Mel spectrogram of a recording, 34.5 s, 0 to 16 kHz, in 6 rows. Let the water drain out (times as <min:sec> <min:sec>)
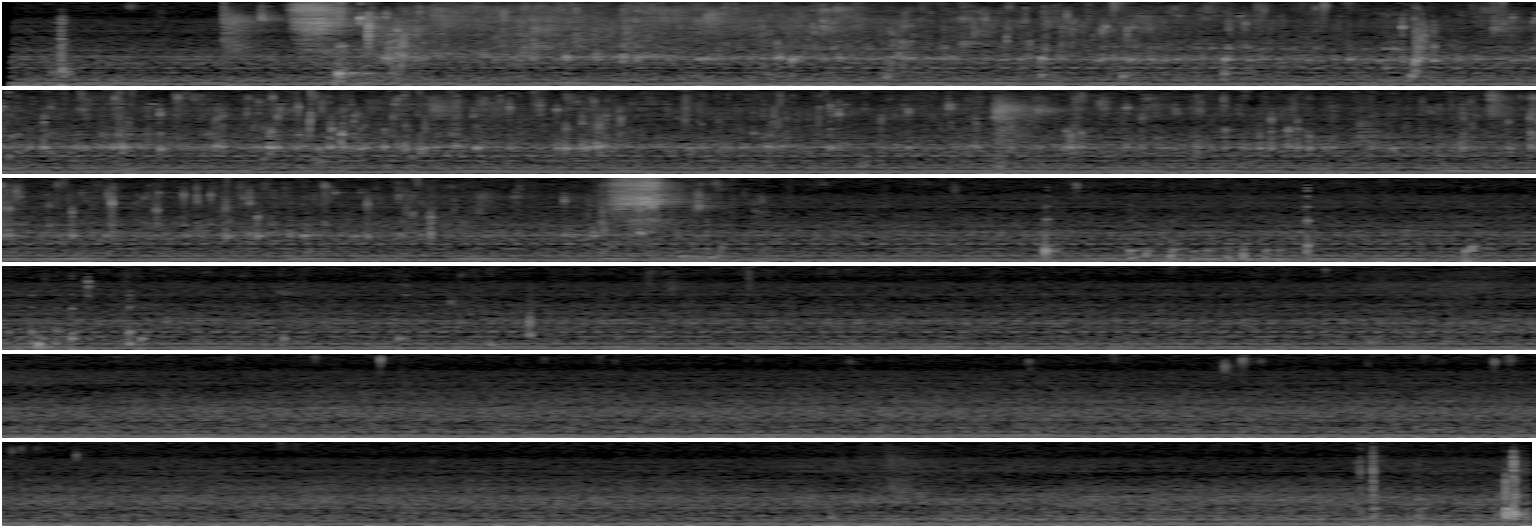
0:00.9 0:14.5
